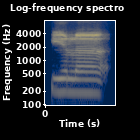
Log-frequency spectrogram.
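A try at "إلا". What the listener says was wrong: Illa pakai tasydid.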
